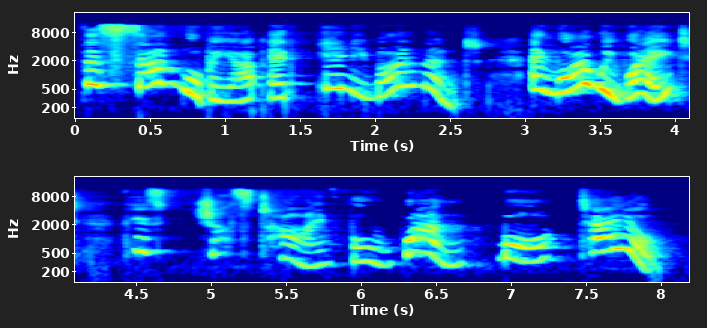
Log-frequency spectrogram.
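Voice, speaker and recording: A woman voicing a quick-witted, dramatic goose in a storybook, stalling for time. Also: very high-pitched, sing-song, pitched above the performer's own voice, heavily acted. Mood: pleading.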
